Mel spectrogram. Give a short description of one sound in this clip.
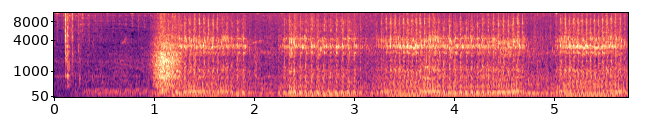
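A car engine starts up and runs with a low hum.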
